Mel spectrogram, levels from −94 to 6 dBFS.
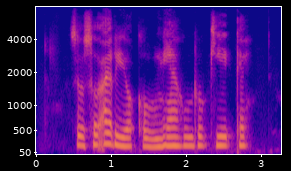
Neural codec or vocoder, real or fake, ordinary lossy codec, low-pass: codec, 16 kHz, 1 kbps, FreqCodec, larger model; fake; none; none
